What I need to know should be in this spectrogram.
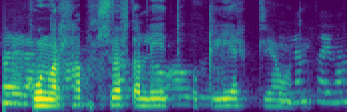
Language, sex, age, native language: Icelandic, male, 12, Icelandic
